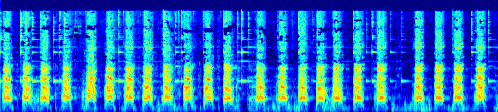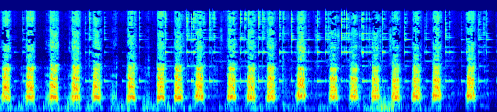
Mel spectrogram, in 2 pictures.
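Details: Rapid, steady barking from livestock guardian dogs, about two barks per second for twenty seconds. Each bark is a short, rich, mid-pitched burst, with a slight pause near the middle.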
